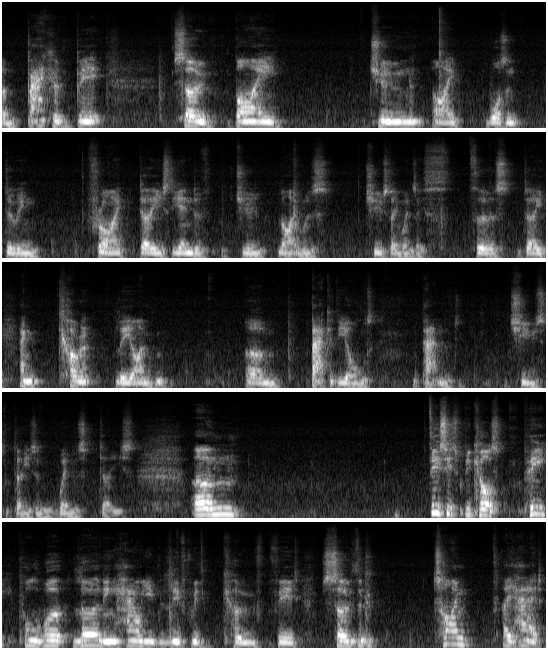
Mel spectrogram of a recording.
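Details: Adult speaker who states he has a stammer; stuttering (stammer).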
